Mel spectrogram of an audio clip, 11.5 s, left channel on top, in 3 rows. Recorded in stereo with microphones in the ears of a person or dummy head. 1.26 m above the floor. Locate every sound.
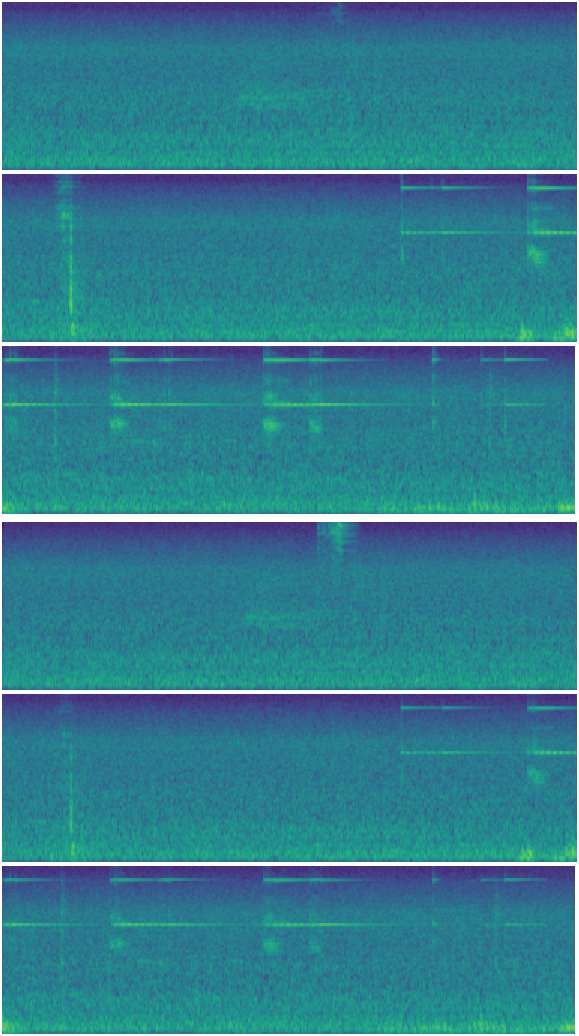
2.1 s cutlery clinking: 35° right (ahead or behind)
4.1 s a thud: 30° left (ahead or behind)
6.5 s a bicycle bell: 15° left (ahead or behind)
